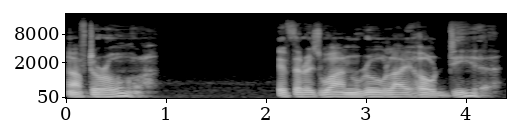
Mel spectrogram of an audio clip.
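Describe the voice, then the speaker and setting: An actor playing a suave, smug, silver-tongued devil in a fantasy game, pompous and florid, savouring each phrase. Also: male voice, low-pitched, steady tone, slow, no room sound. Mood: grave, warning. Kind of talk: theatrical fantasy game acting, rhyming and grandiose.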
